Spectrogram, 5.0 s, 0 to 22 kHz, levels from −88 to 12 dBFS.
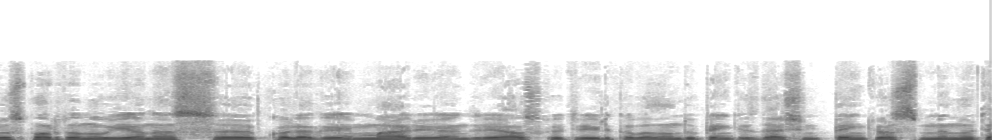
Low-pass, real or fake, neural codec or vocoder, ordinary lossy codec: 19.8 kHz; fake; vocoder, 44.1 kHz, 128 mel bands, Pupu-Vocoder; AAC, 32 kbps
